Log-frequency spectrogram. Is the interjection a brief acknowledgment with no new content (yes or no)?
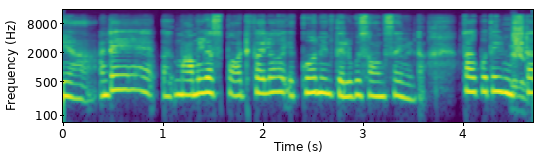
yes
